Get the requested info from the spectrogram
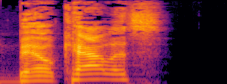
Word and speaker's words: Belcalis: That's how you say her name, Belcalis.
